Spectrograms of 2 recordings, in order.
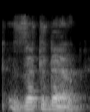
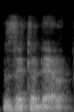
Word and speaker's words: Zitadel: Foster who is the CEO and co-founder at zadel that's spelled z i t a d l zadel um Florian welcome it's great to have you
